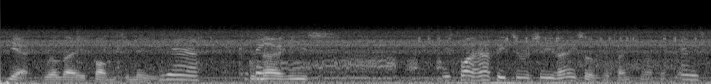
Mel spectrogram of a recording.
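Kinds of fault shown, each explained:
Low bit depth without dither: the audio was likely reduced to 8 bits by plain rounding with no dither, so the rounding error follows the signal instead of spreading as even noise. That error sits roughly 30 dB below the signal throughout, heard as graininess or hiss.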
